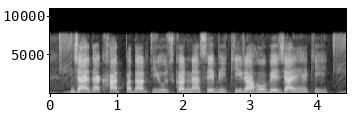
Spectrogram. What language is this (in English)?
Magahi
